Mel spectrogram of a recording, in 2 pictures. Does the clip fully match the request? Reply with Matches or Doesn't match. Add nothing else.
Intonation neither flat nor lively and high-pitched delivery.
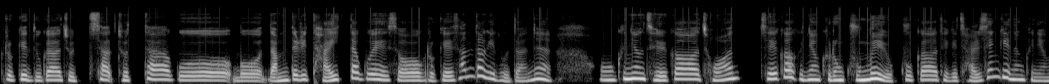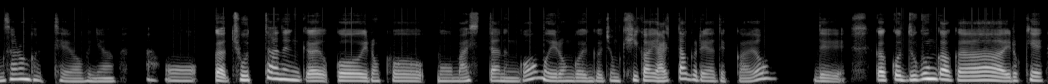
Matches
